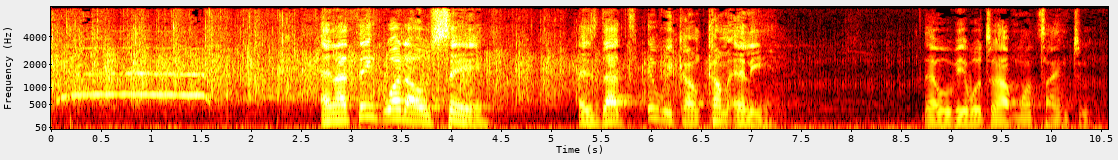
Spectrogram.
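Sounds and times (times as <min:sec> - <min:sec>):
audience clapping hands: 0:00.0 - 0:07.2
speech: 0:02.7 - 0:04.5, 0:05.3 - 0:07.3, 0:08.7 - 0:10.4.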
